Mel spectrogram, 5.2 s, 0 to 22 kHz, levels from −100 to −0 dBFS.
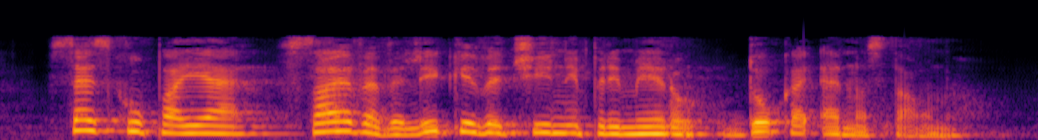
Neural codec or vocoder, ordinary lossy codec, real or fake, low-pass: codec, 16 kHz, 4 kbps, X-Codec, WavLM features, trained on Multilingual LibriSpeech; AAC, 64 kbps; fake; 7.2 kHz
